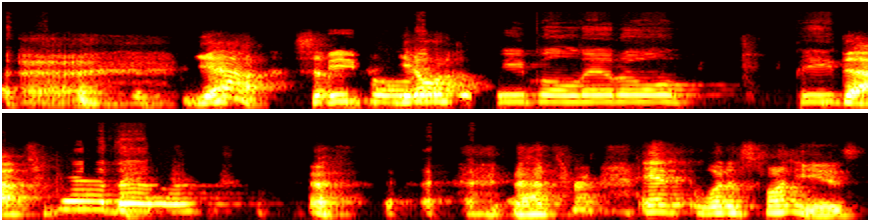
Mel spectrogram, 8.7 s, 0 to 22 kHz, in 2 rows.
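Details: Adult stroke survivor about 9.5 years after stroke, living with post-stroke aphasia; aphasia.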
